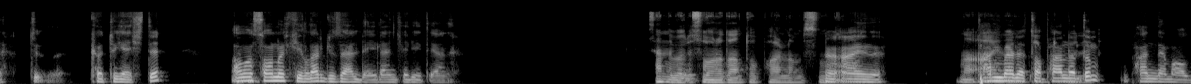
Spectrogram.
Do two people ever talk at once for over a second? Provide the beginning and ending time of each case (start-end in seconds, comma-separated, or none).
9.8-11.0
